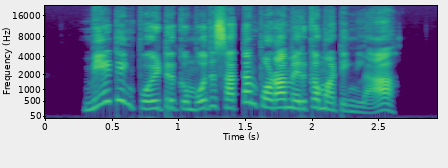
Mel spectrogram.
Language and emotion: Tamil, angry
